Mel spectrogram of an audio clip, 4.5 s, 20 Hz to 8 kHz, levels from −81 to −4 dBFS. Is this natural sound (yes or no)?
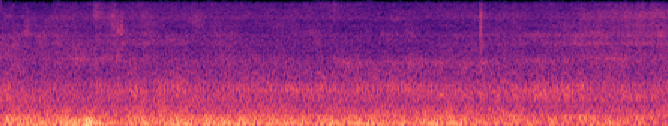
no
